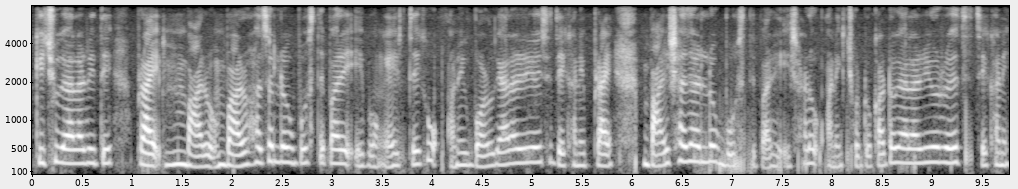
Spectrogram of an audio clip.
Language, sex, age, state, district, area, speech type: Bengali, female, 18-30, West Bengal, Hooghly, urban, spontaneous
